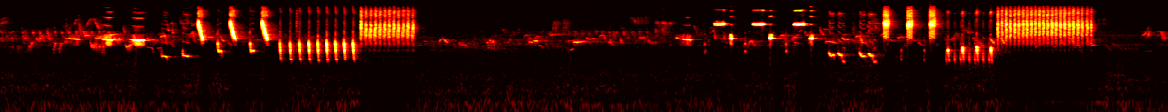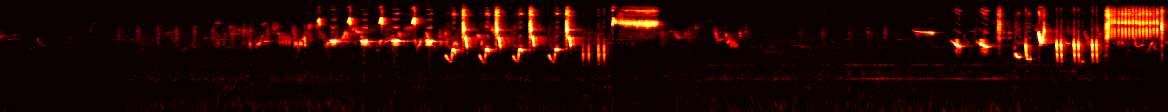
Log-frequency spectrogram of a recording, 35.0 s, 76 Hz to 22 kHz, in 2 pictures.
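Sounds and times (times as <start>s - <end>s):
songbirds chirping: 0.0s - 35.0s
harsh rasping bird call: 10.2s - 16.5s, 30.2s - 35.0s.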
